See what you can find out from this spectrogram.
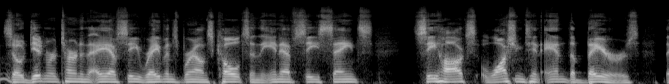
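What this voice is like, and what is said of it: Strained, hoarse voice. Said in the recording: “as I'm losing my voice here”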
